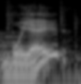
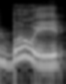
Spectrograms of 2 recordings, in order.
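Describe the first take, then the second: First: It is said in two syllables, sounding French. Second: It is said in one syllable, like 'boyd'. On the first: The speaker calls it wrong. "That shit sound French. I don't know how to pronounce that" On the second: The speaker calls it right. "Oh, buoy"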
